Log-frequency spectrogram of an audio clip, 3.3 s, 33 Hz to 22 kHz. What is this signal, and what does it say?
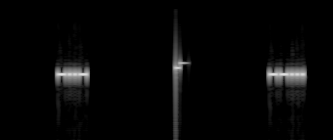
Morse code, heard as a keyed tone, about 45 wpm, 700 Hz. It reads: X 7
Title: Single Letter-Number 45wpm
